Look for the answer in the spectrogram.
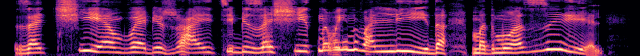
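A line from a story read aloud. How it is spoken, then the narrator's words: Creaky, offended old voice. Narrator (Russian): С неподдельной обидой в голосе проскрипел старик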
